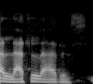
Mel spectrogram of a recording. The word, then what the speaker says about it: Lateralus: How do you pronounce it? – Lateralus. Now you got me tongue-tied. But yeah, Lateralus. That's how I would say it.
